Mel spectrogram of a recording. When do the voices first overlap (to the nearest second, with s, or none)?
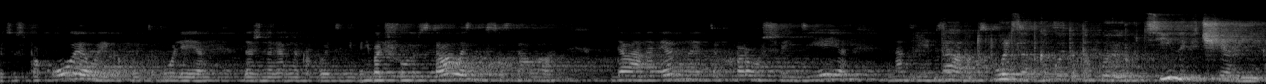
9 s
